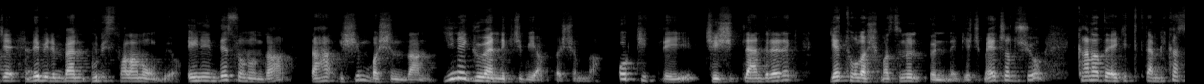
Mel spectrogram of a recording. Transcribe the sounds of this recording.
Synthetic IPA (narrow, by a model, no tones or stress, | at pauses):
d͡ʒɛnebilʲimbænbud̪ist̪falˠano̞lˠmujo̞̰enind̪ɛso̞nund̪a̰d̪̥aɦaʔiʃinbaʃɯnd̪a̰njinɛɟyβænlʲic̚t͡ʃʰibija̰k̚lˠa̰ʃɯmd̪a̰ | ocʰit̪lʲe̞jḭt͡ʃʰe̞ʃit̪lʲænd̪iɾeɾɛc | ɟɛt̪ʰo̞lˠaʃmasɯnɯnø̞nynɛɟɛt͡ʃme̞jɛt͡ʃʰalˠɯʃɯjokʰanad̪ajaɟit̪ʰːi̥c̚t̪ʰænbikʰat͡ʃ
